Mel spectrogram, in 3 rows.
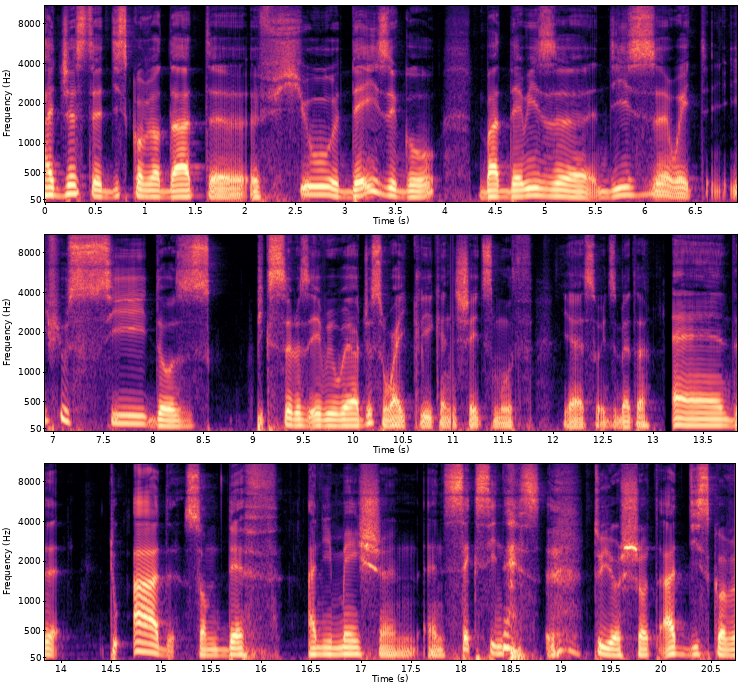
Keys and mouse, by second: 5.8 right click, 7.3 click, 10.5 right click, 12.2 middle click.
